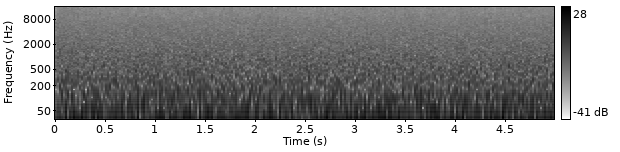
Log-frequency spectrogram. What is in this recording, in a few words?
pink noise; OpenValley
